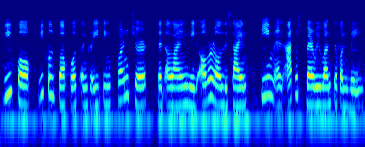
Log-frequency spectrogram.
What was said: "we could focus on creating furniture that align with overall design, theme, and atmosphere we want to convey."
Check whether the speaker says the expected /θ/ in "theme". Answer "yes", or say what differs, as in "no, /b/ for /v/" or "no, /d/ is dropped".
no, /t/ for /θ/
